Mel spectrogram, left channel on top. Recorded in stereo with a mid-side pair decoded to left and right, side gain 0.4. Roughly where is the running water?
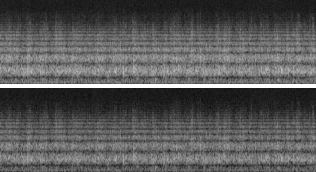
Ahead left.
